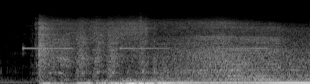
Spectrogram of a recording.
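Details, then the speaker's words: 1st-gen RD1 Honda CR-V after broken timing belt repair, first start with no coolant yet added and battery charged about 20 minutes: short crank, catches at once and settles to a smooth steady idle with no slap or clatter. "Another one lives to fight another day. Oh boy."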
